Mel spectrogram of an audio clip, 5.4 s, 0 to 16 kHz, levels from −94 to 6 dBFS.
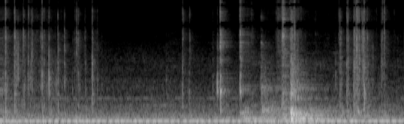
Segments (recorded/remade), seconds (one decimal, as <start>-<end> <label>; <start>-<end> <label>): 0.0-3.3 recorded; 3.3-4.4 remade; 4.4-5.4 recorded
